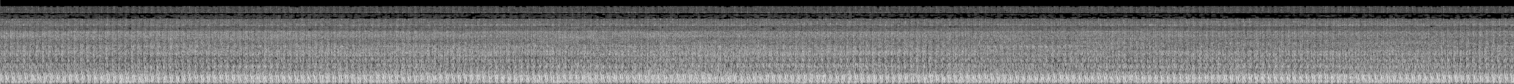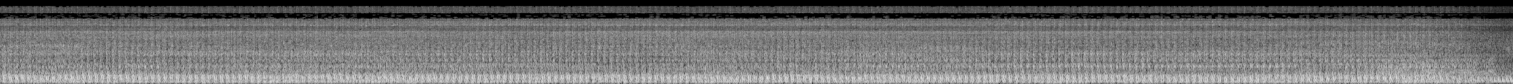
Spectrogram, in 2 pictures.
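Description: Small single-cylinder air-cooled engine of a jukung outrigger boat running steadily under way. It is loud and close, and its pitch and level hold even throughout.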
